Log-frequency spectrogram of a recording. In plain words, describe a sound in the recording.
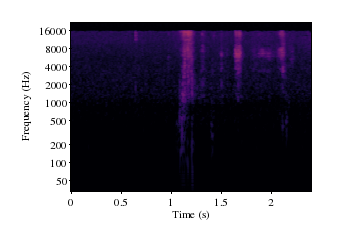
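Paper pages rustle as a book is turned.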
